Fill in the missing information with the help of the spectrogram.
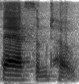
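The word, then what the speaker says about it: asymptote: t e they're pronounced ASM toote the p is silent and so the fact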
